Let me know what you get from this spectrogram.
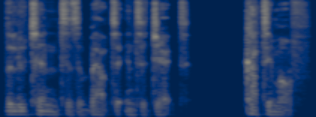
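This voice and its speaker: An actor playing a stern, proud inner voice of authority in a video game, narrating in a grave, measured, commanding manner. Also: male voice, a bass voice, steady tone, a bit bright, slightly rough, no room sound, studio quality, full character voice. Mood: shrewd, insistent. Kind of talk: dramatic game narration in second person.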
